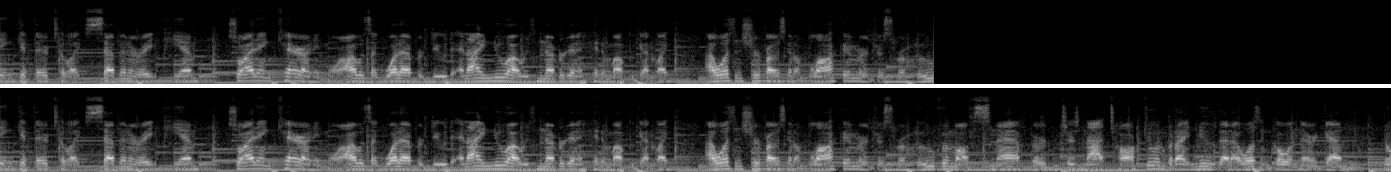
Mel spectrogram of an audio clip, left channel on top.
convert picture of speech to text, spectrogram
get there till like 7 or 8 p.m. So I didn't care anymore. I was like, whatever, dude. And I knew I was never going to hit him up again. Like, I wasn't sure if I was going to block him or just remove him off Snap or just not talk to him. But I knew that I wasn't going there again,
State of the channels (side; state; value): left; drops out; at 9.3 s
